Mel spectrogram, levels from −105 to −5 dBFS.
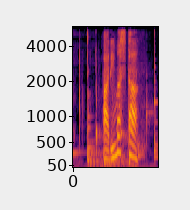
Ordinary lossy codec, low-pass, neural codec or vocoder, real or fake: none; 5.4 kHz; none; real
